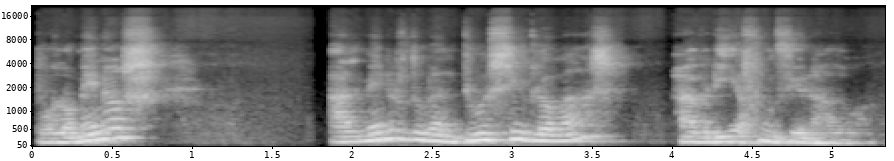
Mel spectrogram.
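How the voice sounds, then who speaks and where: A man from Spain with a Spanish accent speaks very slowly and carefully as a podcast guest, pausing often to find his words. His voice is mellow and dark. He sounds set back from the mic in an echoey room. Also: a little high, very animated. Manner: slow, deliberate, hesitant delivery. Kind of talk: explanatory monologue. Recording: roomy, distant from the mic.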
